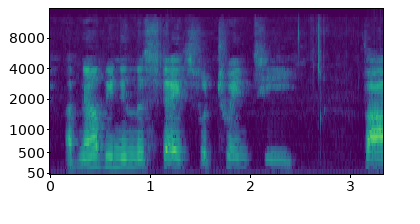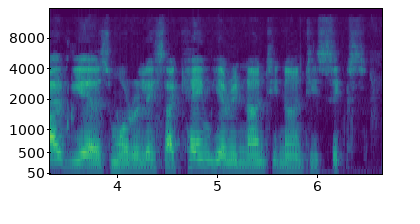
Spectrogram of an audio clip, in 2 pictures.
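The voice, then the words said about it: South African accent. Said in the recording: “it's obvious from your accent that you are South African”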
